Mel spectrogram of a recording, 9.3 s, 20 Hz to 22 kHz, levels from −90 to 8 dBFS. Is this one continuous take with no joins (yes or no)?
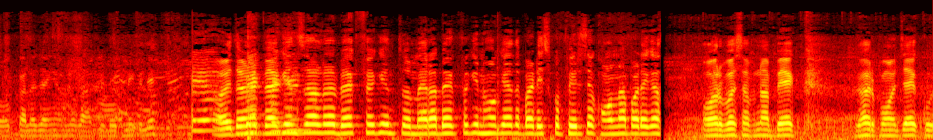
no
